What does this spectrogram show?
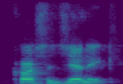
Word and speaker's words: carcinogenic: could be it's carcinogenic carcinogenic is the best is the right way to say it carcinogenic as lead exhaust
